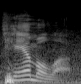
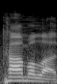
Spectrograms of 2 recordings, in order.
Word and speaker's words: Kamala: we got into this CU he was saying camela and then other people said Kamala but I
